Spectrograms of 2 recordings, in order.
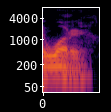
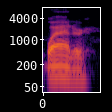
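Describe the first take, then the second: First: It is said in a New Jersey accent. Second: It is said in a Massachusetts accent.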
